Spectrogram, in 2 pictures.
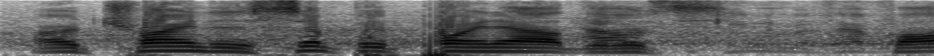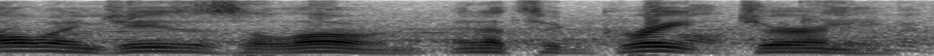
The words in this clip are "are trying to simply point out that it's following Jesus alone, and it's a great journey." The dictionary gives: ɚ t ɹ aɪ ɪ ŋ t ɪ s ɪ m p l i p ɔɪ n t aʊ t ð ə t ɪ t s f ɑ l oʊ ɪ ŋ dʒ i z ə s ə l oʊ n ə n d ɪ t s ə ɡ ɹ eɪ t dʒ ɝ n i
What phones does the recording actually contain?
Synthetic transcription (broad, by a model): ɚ t ɹ aɪ ɪ ŋ t ɪ s ɪ m p l i p ɔɪ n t aʊ t ð ə t ɪ t s f ɑ l oʊ ɪ ŋ dʒ i z ə s ə l oʊ n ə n ɪ t s ə ɡ ɹ eɪ t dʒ ɝ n i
